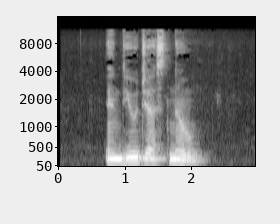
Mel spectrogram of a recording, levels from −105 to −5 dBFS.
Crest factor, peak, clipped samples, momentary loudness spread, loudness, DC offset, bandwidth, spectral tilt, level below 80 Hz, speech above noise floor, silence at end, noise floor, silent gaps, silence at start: 14 dB; -2 dBFS; under 0.1%; 10 LU; -13 LUFS; under 0.1%; 11.5 kHz; -5 dB/octave; -48 dBFS; 49 dB; 0.8 s; -61 dBFS; none; 0.7 s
